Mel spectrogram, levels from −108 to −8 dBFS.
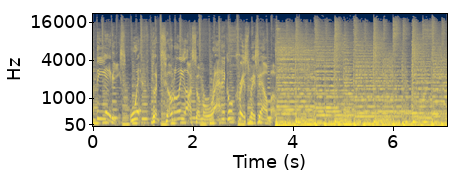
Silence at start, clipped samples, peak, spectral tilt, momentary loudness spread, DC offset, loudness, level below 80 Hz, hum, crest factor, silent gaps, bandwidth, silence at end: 0 s; under 0.1%; 0 dBFS; -5 dB/octave; 3 LU; under 0.1%; -12 LUFS; -16 dBFS; none; 12 dB; none; over 20 kHz; 0 s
